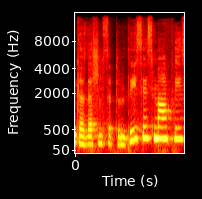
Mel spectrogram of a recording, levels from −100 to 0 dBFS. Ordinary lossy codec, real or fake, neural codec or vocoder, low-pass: MP3, 96 kbps; fake; codec, 44.1 kHz, 2.6 kbps, DAC; 14.4 kHz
